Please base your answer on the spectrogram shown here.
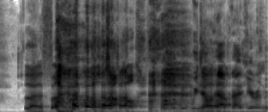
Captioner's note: laughing; laughs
